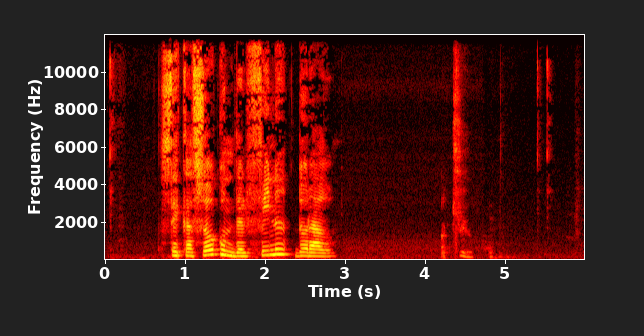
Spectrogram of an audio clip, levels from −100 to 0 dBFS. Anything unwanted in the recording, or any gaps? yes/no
yes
